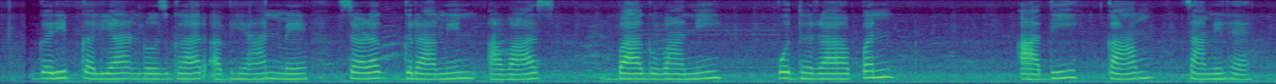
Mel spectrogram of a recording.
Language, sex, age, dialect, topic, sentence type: Hindi, male, 25-30, Marwari Dhudhari, banking, statement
